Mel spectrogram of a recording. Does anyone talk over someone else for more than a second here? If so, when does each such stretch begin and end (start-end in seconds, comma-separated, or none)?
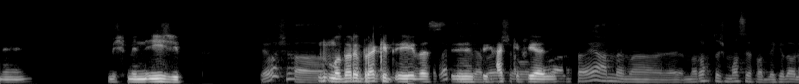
3.2-5.6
